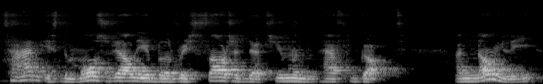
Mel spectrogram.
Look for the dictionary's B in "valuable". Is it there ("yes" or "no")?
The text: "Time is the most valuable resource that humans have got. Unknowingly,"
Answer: yes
